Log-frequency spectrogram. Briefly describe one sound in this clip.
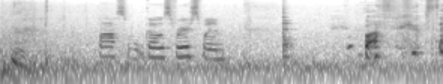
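A young woman grunts and gasps with effort nearby.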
